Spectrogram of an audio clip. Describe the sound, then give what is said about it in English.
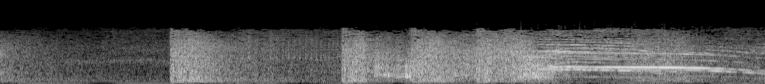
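Ship's guns fire in a radio drama during a naval attack. Two loud, sharp booming bursts come in sequence, then a sustained roar of crowd-like noise with high whistling tones running beneath. “We shall now come down on her defenseless side. Ready to fire! Yes, sir. Stand by! Fire!”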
